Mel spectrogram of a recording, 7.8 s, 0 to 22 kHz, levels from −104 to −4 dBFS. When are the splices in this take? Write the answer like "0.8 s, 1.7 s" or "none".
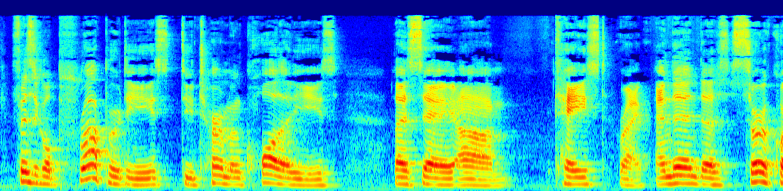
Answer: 6.5 s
